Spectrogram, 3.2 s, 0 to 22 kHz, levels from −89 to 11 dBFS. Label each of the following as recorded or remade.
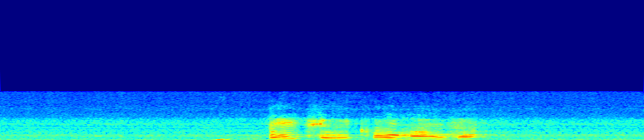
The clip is remade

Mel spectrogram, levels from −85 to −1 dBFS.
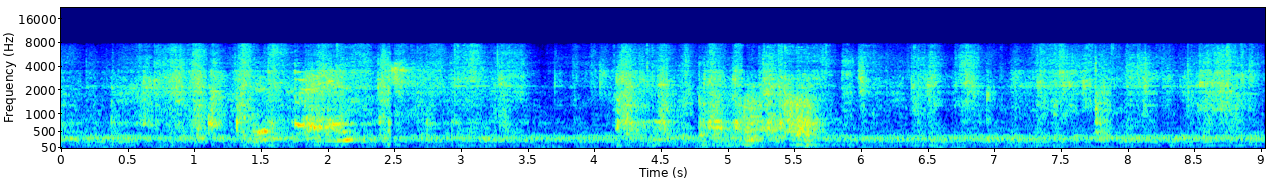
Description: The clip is remade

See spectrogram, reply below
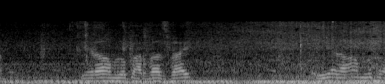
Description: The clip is remade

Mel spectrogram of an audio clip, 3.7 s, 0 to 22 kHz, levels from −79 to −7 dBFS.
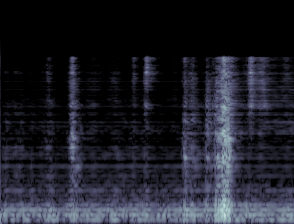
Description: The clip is remade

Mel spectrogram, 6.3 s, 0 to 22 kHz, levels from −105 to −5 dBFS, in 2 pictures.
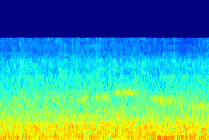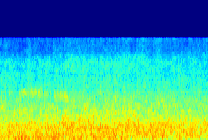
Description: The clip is remade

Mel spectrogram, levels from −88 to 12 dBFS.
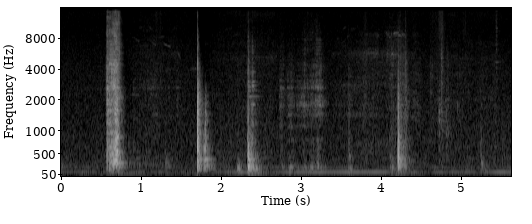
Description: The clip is recorded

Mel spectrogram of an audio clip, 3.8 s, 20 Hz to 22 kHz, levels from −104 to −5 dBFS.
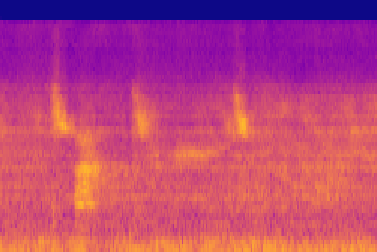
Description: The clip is remade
